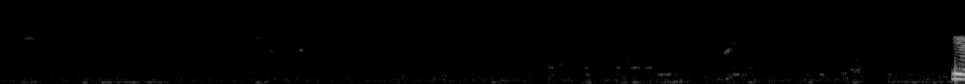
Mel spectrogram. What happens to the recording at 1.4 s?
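At 1.4 s the speech carries Speex codec damage, present throughout the clip: too few bits for the excitation leave it plainly hoarse and noisy, fitting a low setting near 11 kbps. A spectrogram shows blurred, grainy harmonics with noise filling the gaps between them.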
